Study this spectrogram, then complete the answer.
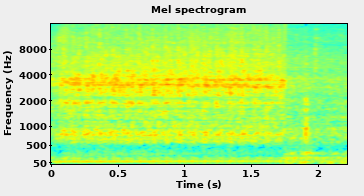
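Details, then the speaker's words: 1986 Ford F250 with V8 after ZF5 manual transmission swap: deep, even rumble with exhaust burbles, much quieter than before; map/TPS behaving oddly with no secondary; normal running. "Dude, it's so much better now. It's like it's quiet. Very quiet."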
